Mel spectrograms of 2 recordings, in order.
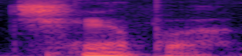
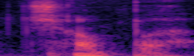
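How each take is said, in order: First: The first vowel sounds like the one in champ. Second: The first vowel sounds like the one in chump. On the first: The speaker calls it right. "it's Champa" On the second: The speaker calls it wrong. "not Chumpa"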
